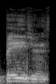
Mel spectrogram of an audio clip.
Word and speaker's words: Bagent: Tyson Bagent. Secret Agent Bagent.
